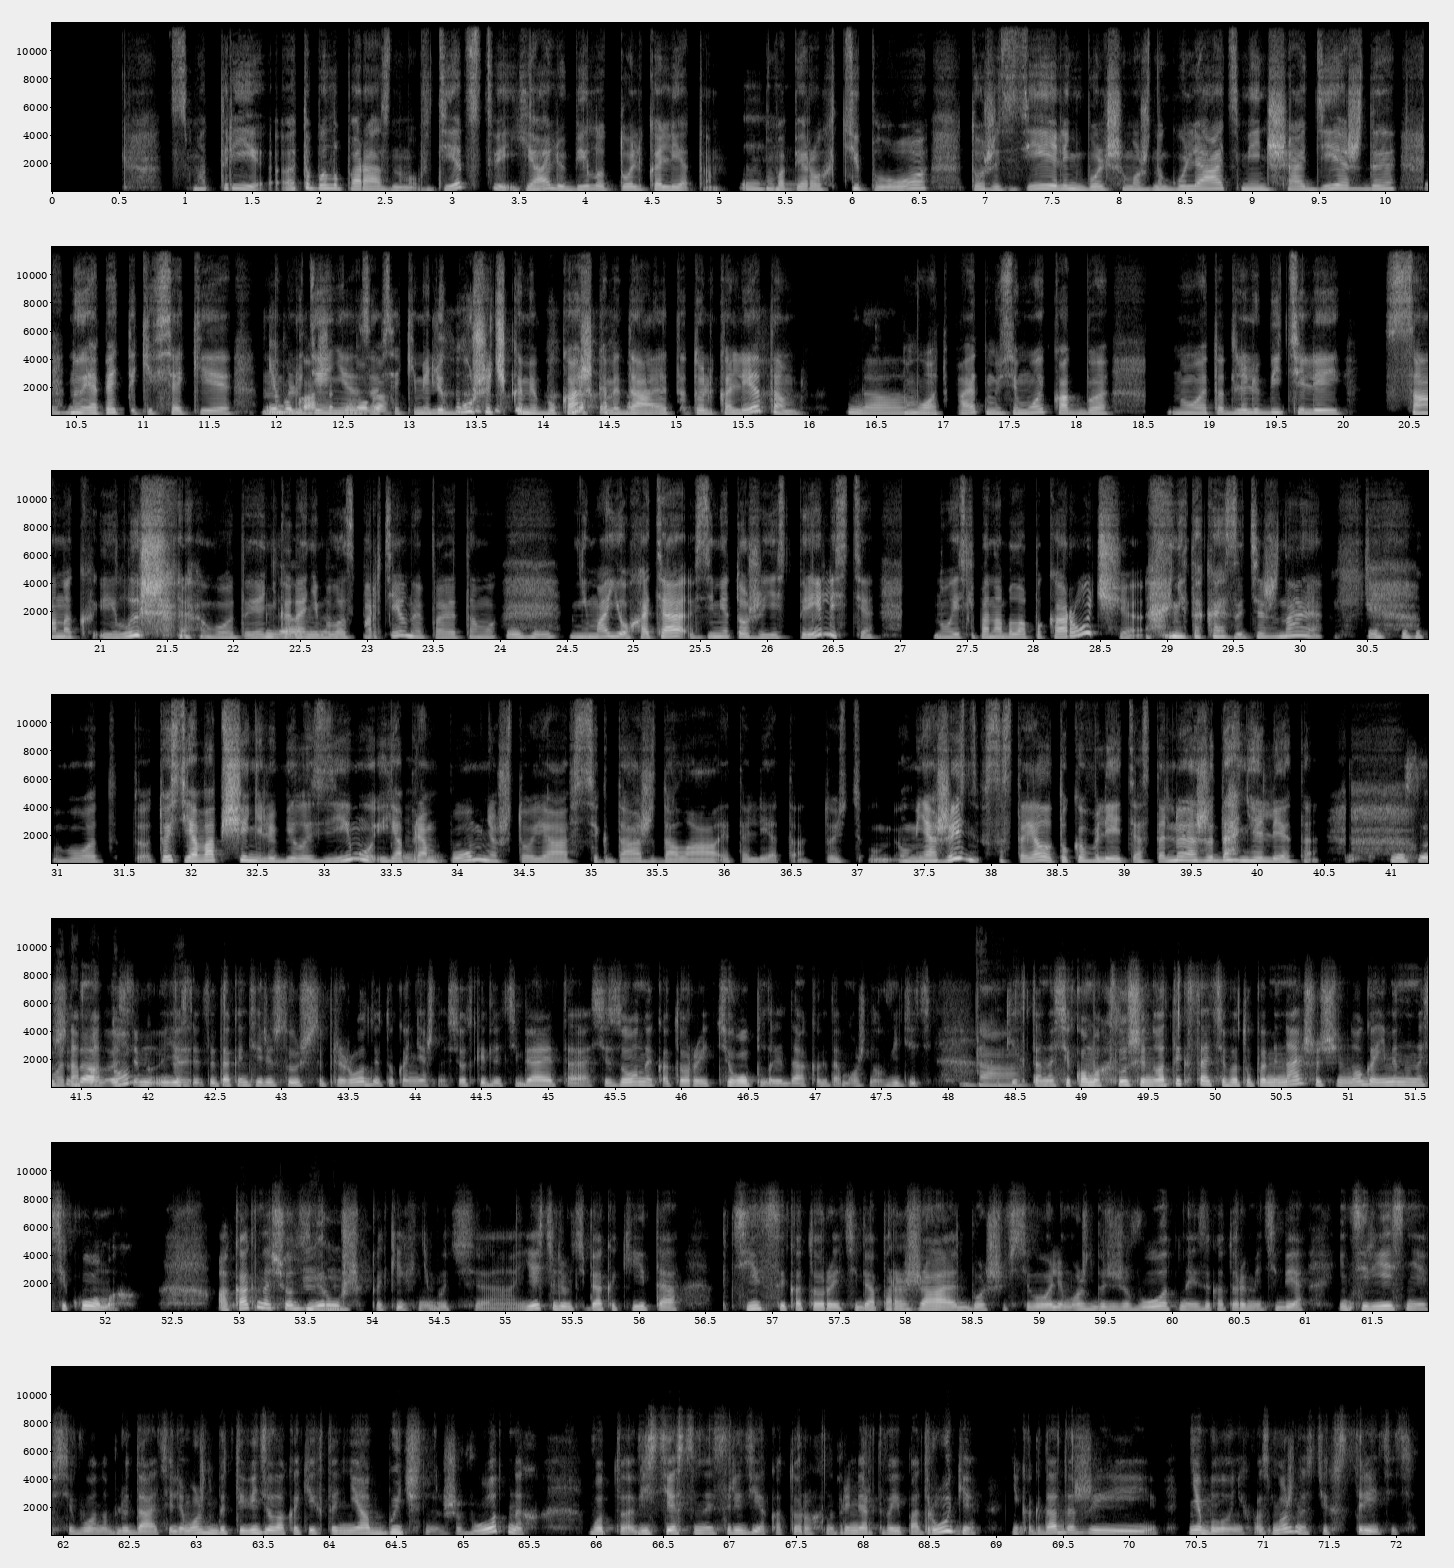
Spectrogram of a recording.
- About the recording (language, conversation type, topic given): Russian, podcast, Какой момент в природе поразил вас больше всего?
- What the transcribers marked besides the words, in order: laugh; laughing while speaking: "Да"; tapping; chuckle; chuckle; chuckle; laughing while speaking: "ожидание"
